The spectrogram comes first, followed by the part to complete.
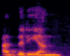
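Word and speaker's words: Adrián: correctly not exactly it's adrian adrian that the accent is at the end but you can call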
